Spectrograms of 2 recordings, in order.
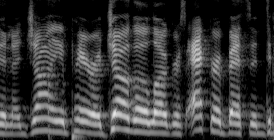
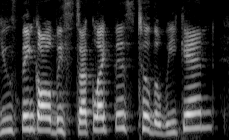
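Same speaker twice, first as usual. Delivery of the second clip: normal talking voice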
